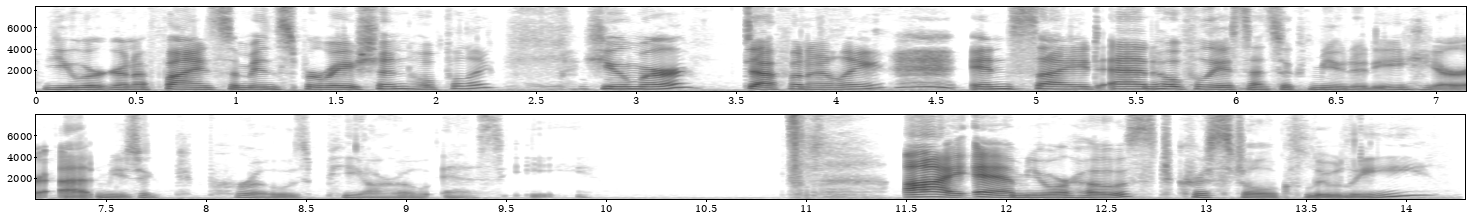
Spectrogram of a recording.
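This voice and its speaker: A woman's voice: on the low side, lively intonation, normal speed, bright, forceful tone, no echo. A middle-aged woman hosting a casual podcast chat in a studio, bubbly and laughing often. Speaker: podcast host.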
